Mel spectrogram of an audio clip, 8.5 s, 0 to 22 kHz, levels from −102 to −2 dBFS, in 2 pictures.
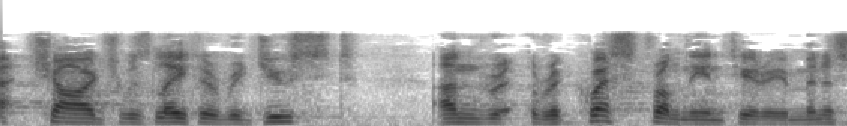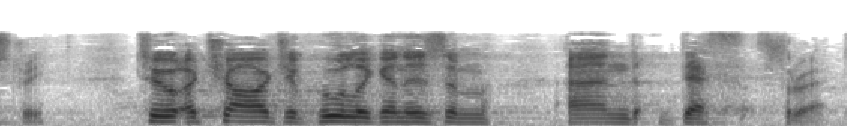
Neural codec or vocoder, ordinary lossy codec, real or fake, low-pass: none; none; real; 7.2 kHz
